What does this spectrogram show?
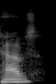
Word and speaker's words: HAVS: Uh Wait, I'm realizing now it is pronounced Havs? It's Havs, yeah.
